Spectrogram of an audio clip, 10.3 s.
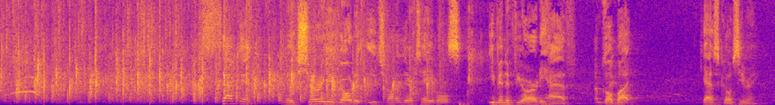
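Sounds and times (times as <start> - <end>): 
audience applauding for people on a stage: 0.0 - 6.2
speech: 3.0 - 8.6, 9.4 - 10.2.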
